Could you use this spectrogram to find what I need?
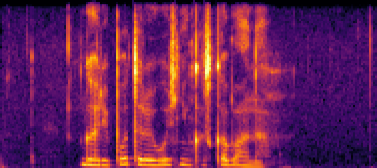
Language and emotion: Russian, neutral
